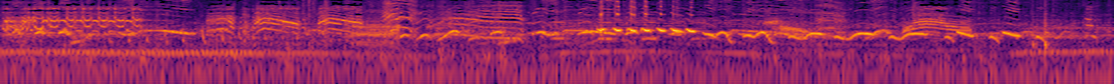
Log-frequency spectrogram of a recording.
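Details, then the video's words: Captive wild-caught white-cheeked laughingthrush, kept in Ho Chi Minh City and praised for its voice and singing display, gives a rich, fast song of slurred whistles and chattering notes with a brief rapid trill midway, over a steady low hum. "Khướu Bạc Má Bổi Lỡ Hót Múa siêu Mỏ, siêu Giọng"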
